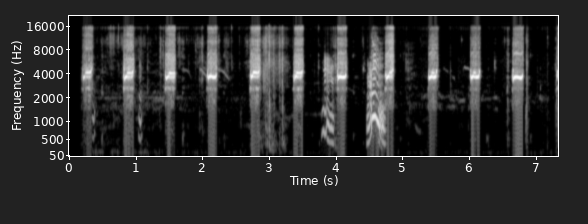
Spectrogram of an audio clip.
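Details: Grey francolin calling: short, bright, buzzy bursts repeated about every two-thirds of a second, with a few lower descending, harmonic squeals mixed in midway.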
